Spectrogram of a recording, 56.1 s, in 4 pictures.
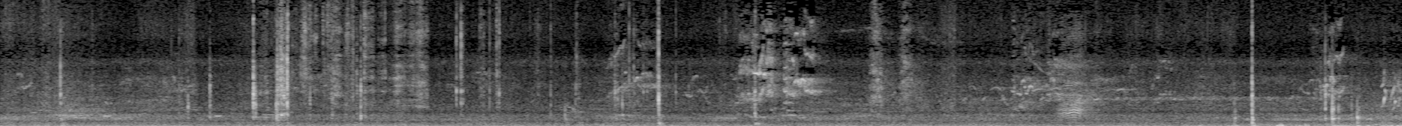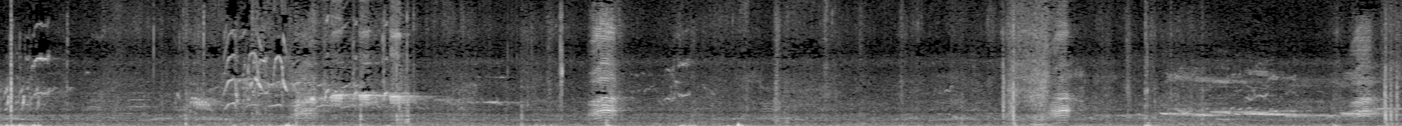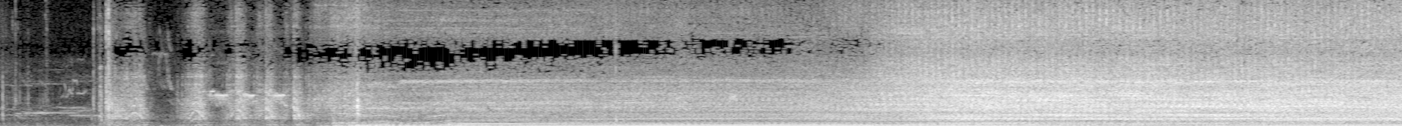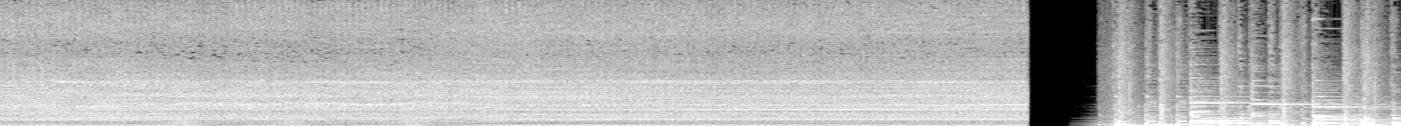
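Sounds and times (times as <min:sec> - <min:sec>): car engine cranking: 0:29.0 - 0:52.4
car engine idling: 0:31.3 - 0:52.4.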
